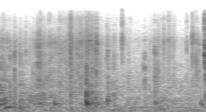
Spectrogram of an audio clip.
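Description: Paper food wrappers crinkling as wrapped burgers are handled, with a few small clicks.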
